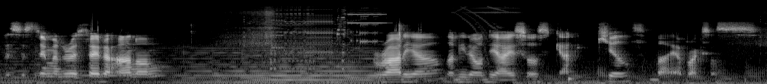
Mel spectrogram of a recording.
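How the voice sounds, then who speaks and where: A man giving casual, unscripted commentary for a game showcase, explaining loosely in halting phrases. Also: medium pitch, animated, creaky, music in the background, low-quality recording. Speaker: gaming channel narrator.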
